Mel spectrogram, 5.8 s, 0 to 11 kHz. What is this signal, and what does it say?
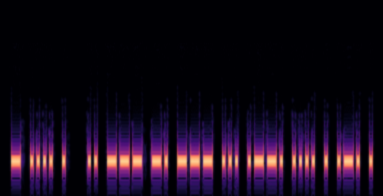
Morse code, heard as a keyed tone, about 25 wpm, 600 Hz. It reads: THE IONOSPHERE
